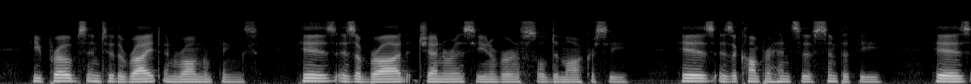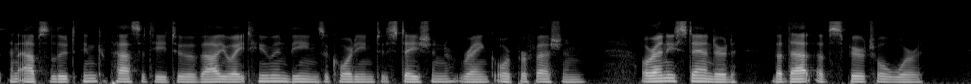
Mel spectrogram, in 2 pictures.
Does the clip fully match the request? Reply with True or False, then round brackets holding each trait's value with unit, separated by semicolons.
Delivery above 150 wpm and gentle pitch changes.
False (135 wpm; 2.0 semitones)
